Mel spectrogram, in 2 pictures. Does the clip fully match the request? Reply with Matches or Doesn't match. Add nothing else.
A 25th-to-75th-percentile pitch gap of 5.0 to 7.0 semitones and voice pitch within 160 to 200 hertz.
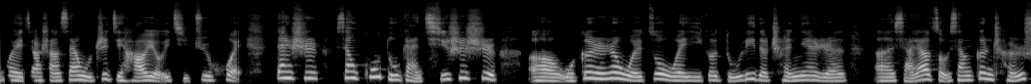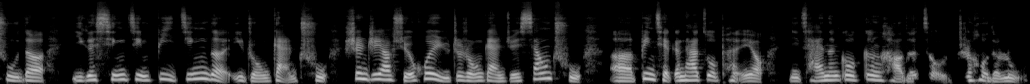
Matches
